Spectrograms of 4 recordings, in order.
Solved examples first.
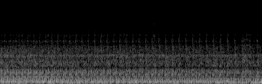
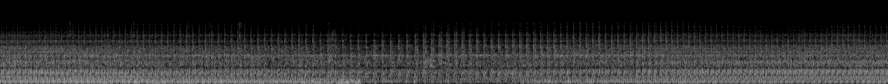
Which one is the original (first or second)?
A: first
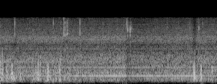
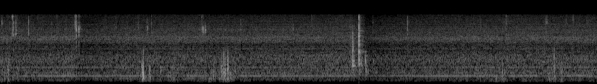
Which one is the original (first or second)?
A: first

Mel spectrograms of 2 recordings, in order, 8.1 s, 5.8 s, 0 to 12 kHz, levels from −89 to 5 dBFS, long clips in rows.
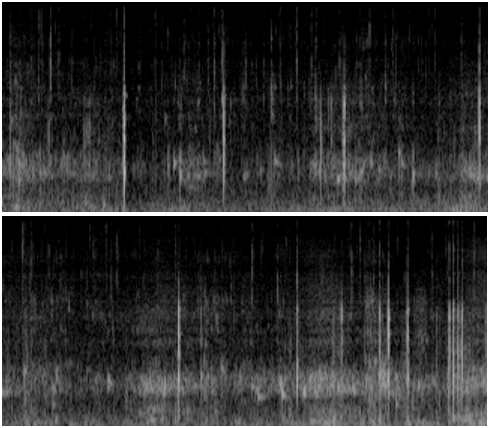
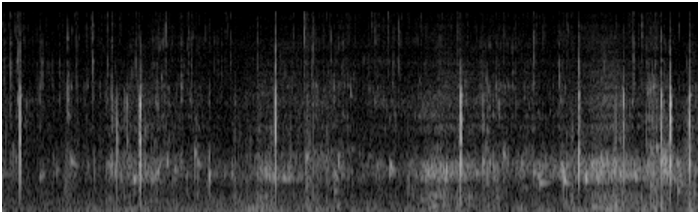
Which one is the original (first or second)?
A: second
